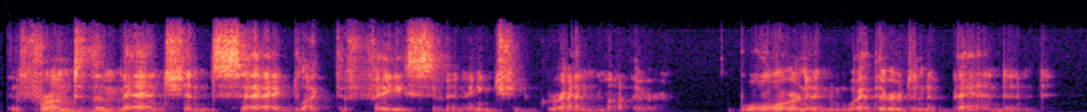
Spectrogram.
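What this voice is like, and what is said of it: Put-on American accent reading narration. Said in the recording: “I'm actually going to do an American accent ... I kind of always picture Fetch with an American accent ... I'll drop into a little bit of my Fetch mode”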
